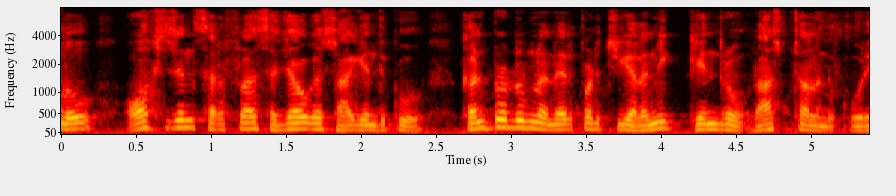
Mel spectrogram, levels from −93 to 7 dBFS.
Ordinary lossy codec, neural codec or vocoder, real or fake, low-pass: none; codec, 16 kHz, 4 kbps, X-Codec, WavLM features, trained on Multilingual LibriSpeech; fake; none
